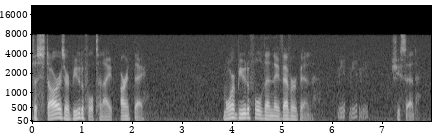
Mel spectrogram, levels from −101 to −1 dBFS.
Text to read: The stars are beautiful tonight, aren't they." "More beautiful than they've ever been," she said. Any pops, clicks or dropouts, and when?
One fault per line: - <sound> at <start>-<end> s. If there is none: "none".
- laugh at 6.1-6.7 s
